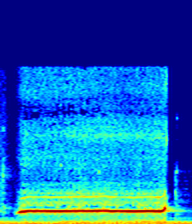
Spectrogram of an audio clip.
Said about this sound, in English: And then the final whistle was blown.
